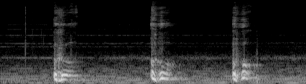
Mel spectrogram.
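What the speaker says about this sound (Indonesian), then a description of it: "Bima mulai terbatuk-batuk sambil memegangi perutnya" Three harsh, evenly spaced coughs, each about a second apart, sound close and clear over a low background hum.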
